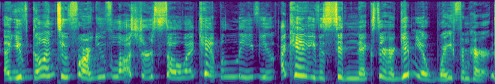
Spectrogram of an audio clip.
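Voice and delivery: hammed-up wounded tears; mock crying. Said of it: "So Jacqueline starts crying".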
